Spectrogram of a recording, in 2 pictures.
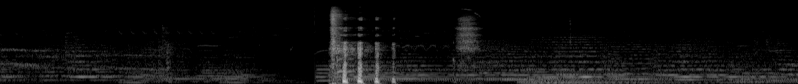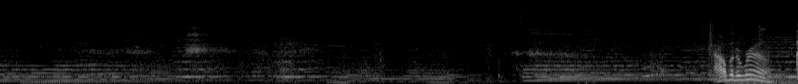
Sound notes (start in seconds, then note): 3.2 chuckling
